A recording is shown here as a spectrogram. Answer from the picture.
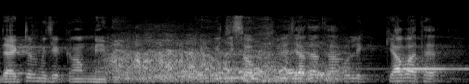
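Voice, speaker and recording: A man's fairly high voice comes through noticeable background noise and audible room echo. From Kolkata, West Bengal, India. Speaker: film actor. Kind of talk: speech at an event.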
